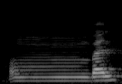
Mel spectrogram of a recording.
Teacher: कुम्बल, होंठों के साथ इख्फ़ाए शफ़वी करेंगे, कुम्बल। ठीक है, मीम से होंठों से हम इख्फ़ा करेंगे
